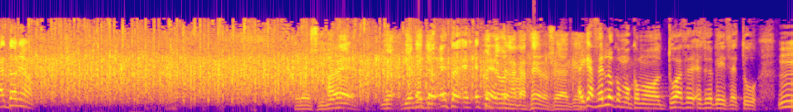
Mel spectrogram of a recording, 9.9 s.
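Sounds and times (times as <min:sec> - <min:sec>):
speech: 0:00.0 - 0:00.6, 0:03.7 - 0:09.9
studio audience applause: 0:00.0 - 0:07.5.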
